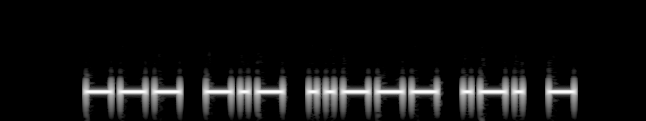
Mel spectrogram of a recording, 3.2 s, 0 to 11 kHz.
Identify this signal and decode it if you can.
Morse code, heard as a keyed tone, about 27 wpm, 700 Hz. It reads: OK2RT
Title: DXCC-100 Call Signs - 5 Characters - Repeated 3x - 28wpm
